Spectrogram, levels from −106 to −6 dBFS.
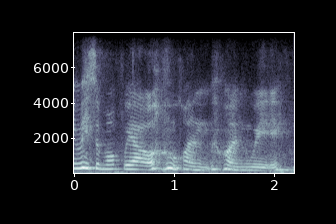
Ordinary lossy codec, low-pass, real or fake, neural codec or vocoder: Opus, 32 kbps; 7.2 kHz; real; none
